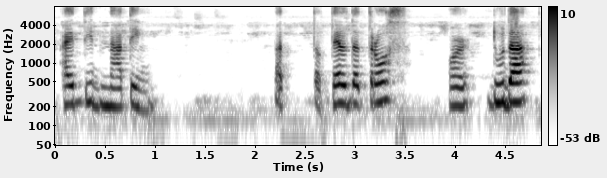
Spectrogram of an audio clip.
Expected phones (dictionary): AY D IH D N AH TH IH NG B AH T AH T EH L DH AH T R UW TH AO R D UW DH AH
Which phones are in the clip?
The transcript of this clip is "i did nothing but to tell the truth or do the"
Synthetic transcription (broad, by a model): AY D IH D N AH T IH NG B AH T AH T EH L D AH T R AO S AO R D UW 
